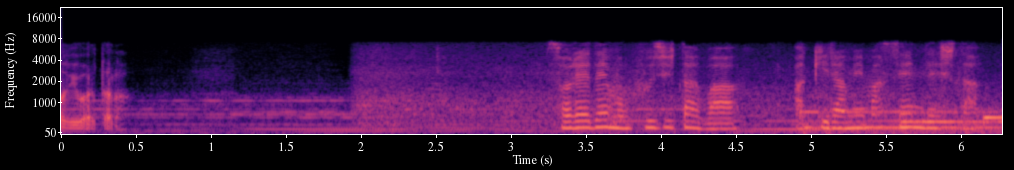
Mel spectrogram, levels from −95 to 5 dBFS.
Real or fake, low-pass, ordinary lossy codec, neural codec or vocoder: real; 7.2 kHz; Opus, 32 kbps; none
